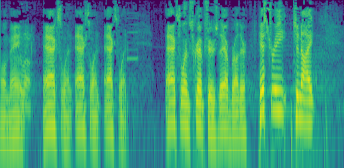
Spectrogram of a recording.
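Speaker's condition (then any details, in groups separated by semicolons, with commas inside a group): No condition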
